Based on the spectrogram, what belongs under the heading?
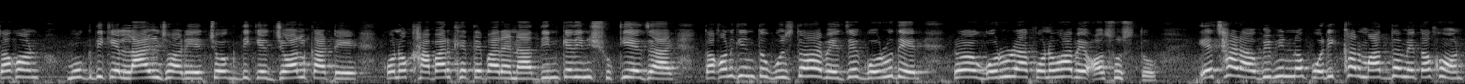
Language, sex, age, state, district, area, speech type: Bengali, female, 18-30, West Bengal, Jhargram, rural, spontaneous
